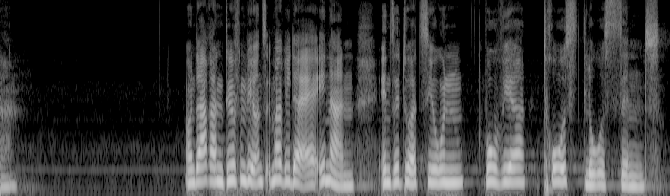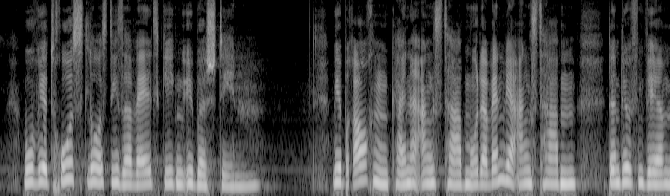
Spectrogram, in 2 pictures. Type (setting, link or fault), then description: setting, large echoing room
